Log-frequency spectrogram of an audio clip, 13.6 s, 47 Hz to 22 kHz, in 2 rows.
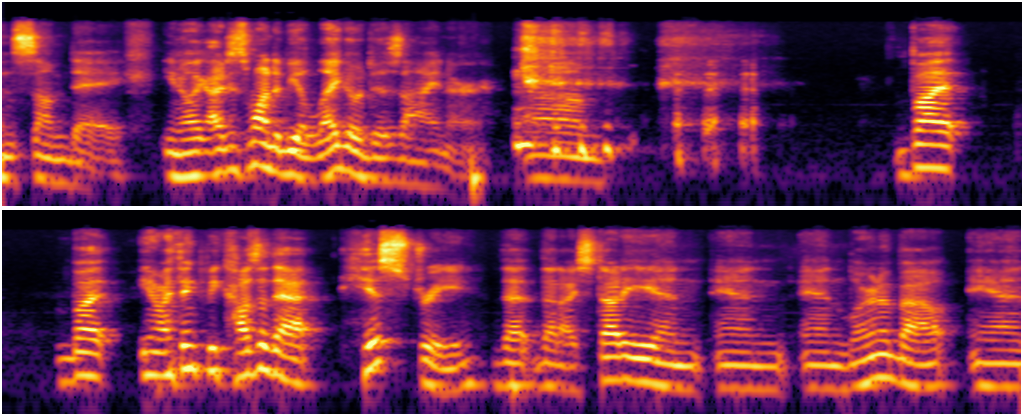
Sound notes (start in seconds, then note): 3.5 laughing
